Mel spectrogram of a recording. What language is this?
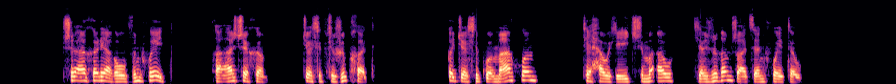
Kabardian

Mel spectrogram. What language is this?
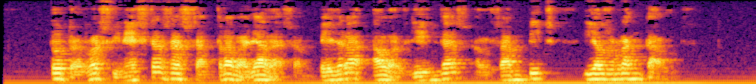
Catalan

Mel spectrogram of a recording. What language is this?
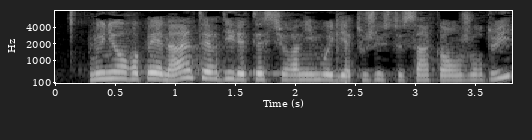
French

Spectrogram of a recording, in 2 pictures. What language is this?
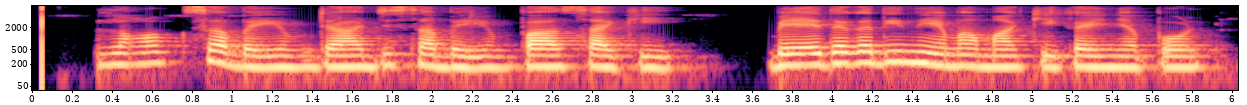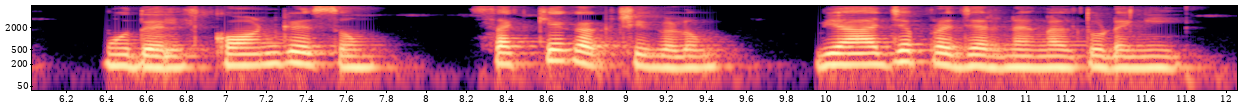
Malayalam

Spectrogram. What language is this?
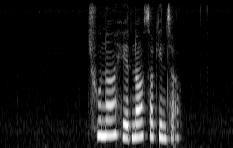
Nepali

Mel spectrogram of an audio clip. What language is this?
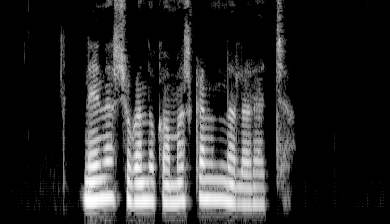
Galician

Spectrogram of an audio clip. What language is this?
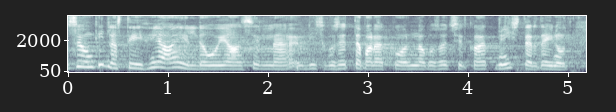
Estonian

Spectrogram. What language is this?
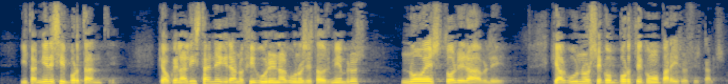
Spanish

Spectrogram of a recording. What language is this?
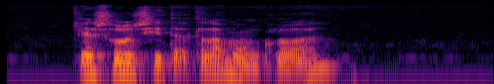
Catalan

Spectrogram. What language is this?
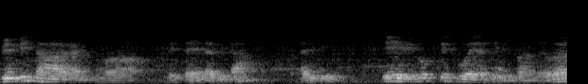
Thai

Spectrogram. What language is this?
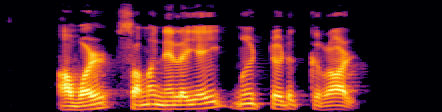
Tamil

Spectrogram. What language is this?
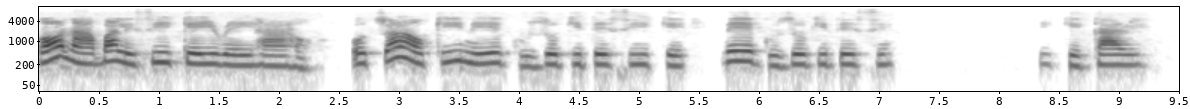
Igbo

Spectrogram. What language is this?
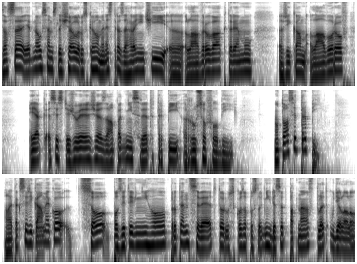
Czech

